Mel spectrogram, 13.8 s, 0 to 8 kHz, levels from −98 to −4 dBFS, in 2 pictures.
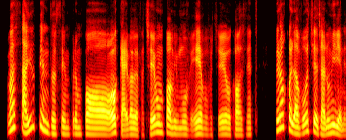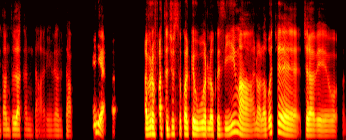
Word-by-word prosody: Ma 230 Hz, +7 st, +3 dB
sai, 190 Hz, -11 st, +2 dB
io 265 Hz, +7 st, -3 dB
tendo 195 Hz, -, 0 dB
sempre 140 Hz, 0 st, -5 dB
un 135 Hz, -1 st, -7 dB
po' 140 Hz, -, +1 dB, 0.5 s
okay, 115 Hz, -10 st, +5 dB
vabbè 130 Hz, -1 st, 0 dB
facevo 130 Hz, +8 st, 0 dB
un 175 Hz, -1 st, -2 dB
po' 160 Hz, 0 st, +4 dB
mi 140 Hz, -1 st, -4 dB
muovevo, 130 Hz, +1 st, -2 dB
facevo 125 Hz, +2 st, -3 dB
cose. 125 Hz, +1 st, -4 dB, 0.4 s
Però 260 Hz, +6 st, +2 dB
con -, -, +3 dB
la 145 Hz, -3 st, +5 dB
voce 170 Hz, +6 st, 0 dB
già 135 Hz, -5 st, +1 dB
non 145 Hz, +3 st, -1 dB
mi 165 Hz, -, +3 dB
viene 120 Hz, -7 st, 0 dB
tanto 115 Hz, +1 st, -15 dB
da 120 Hz, -1 st, -5 dB
cantare 110 Hz, -2 st, -26 dB
in 110 Hz, -, -24 dB
realtà. 110 Hz, -1 st, -18 dB, 0.4 s
E -, -, -8 dB
niente, -, -, -4 dB, 0.5 s
avrò 135 Hz, +3 st, +2 dB
fatto 140 Hz, -1 st, -4 dB
giusto 140 Hz, +2 st, -8 dB
qualche 135 Hz, 0 st, +1 dB
urlo 130 Hz, -1 st, 0 dB
così, 125 Hz, +6 st, -5 dB
ma 115 Hz, -, -1 dB
no, 120 Hz, -1 st, -8 dB
la 115 Hz, +1 st, -5 dB
voce 130 Hz, -, -1 dB
ce -, -, -3 dB
l'avevo. 105 Hz, -2 st, -5 dB
130 Hz, 185 wpm, -27 LUFS, 115-145 Hz, 0.5 s, okay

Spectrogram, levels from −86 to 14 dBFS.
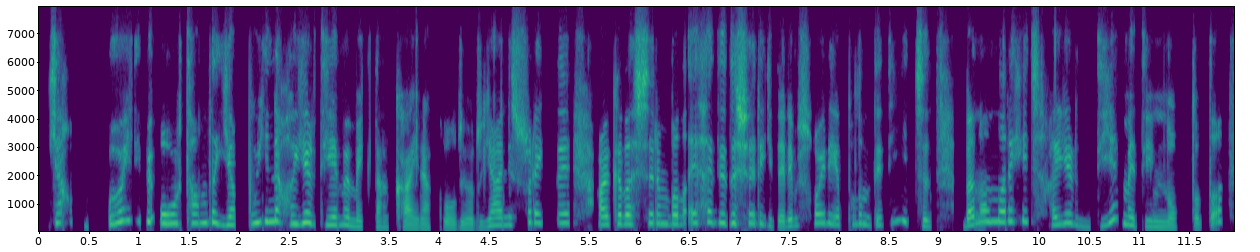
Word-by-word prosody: Ya, 340 Hz, -, +2 dB, 0.5 s
böyle 375 Hz, +7 st, +2 dB, 0.2 s
bir 380 Hz, -, +4 dB
ortamda, 320 Hz, +2 st, +1 dB
ya, 275 Hz, -2 st, +1 dB, 0.2 s
bu 330 Hz, -, 0 dB
yine, 380 Hz, +1 st, +4 dB
hayır, 330 Hz, -1 st, +3 dB
diyememekten 250 Hz, -10 st, -2 dB
kaynaklı 160 Hz, +1 st, -1 dB
oluyordu. 170 Hz, -2 st, -5 dB
Yani, 255 Hz, +4 st, -1 dB
sürekli 330 Hz, +1 st, 0 dB, 0.3 s
arkadaşlarım 305 Hz, +1 st, +4 dB
bana; 305 Hz, +3 st, +1 dB
"E, 335 Hz, -, +2 dB
hadi 335 Hz, -2 st, 0 dB
dışarı 320 Hz, -1 st, +6 dB
gidelim, 230 Hz, -3 st, -1 dB
söyle 325 Hz, +4 st, 0 dB
yapalım." 290 Hz, +2 st, -5 dB
dediği 365 Hz, +10 st, -6 dB
için, 220 Hz, -, 0 dB, 0.3 s
ben 250 Hz, +3 st, +5 dB
onlara 380 Hz, +1 st, +2 dB
hiç 390 Hz, -1 st, -3 dB
hayır 295 Hz, +4 st, +1 dB, 0.2 s
diyemediğim 235 Hz, -, -3 dB
noktada, 170 Hz, -, -5 dB
305 Hz, 145 wpm, -23 LUFS, 240-335 Hz, 0.5 s, dışarı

